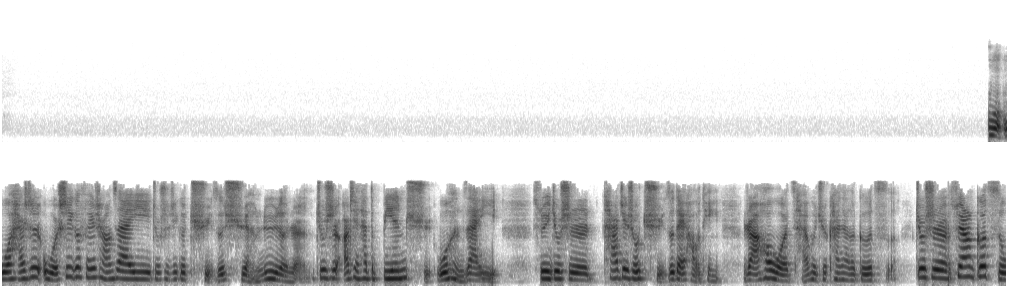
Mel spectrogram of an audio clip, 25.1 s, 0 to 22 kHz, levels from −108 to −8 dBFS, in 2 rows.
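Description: Concealed Bluetooth headset packet loss hits at 13.77, 16.19, 18.69 and 24.39 s. Each dropout lasts about 7.5 ms, or 15 ms at 16.19 s, and gets patched with recycled waveform, so the single losses are barely audible.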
